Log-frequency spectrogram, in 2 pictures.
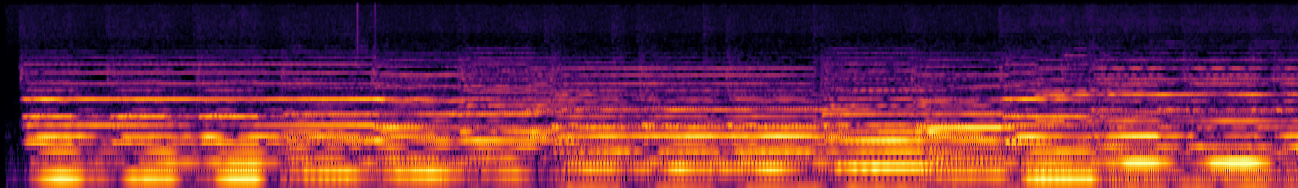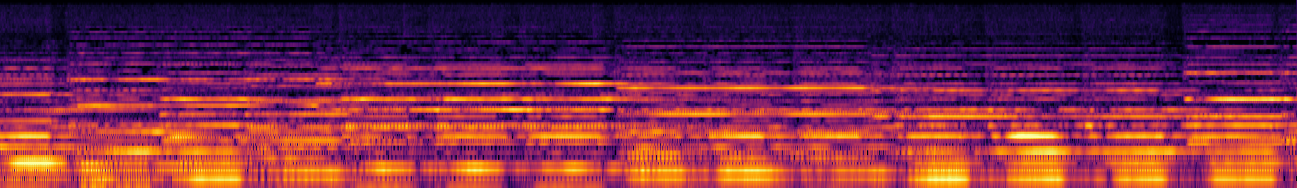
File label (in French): Trompette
